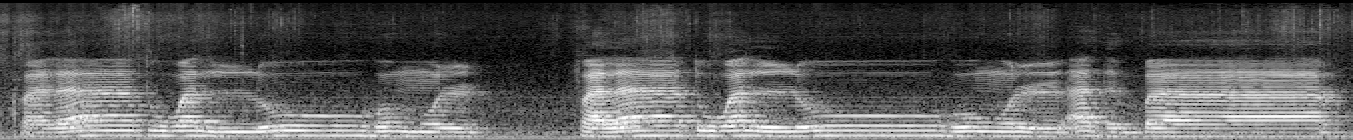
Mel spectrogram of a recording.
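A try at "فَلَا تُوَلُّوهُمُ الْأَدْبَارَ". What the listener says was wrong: Di sini lu-nya memanjang karena memikirkan huruf yang setelahnya. Dan ini momen yang tidak diperbolehkan.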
